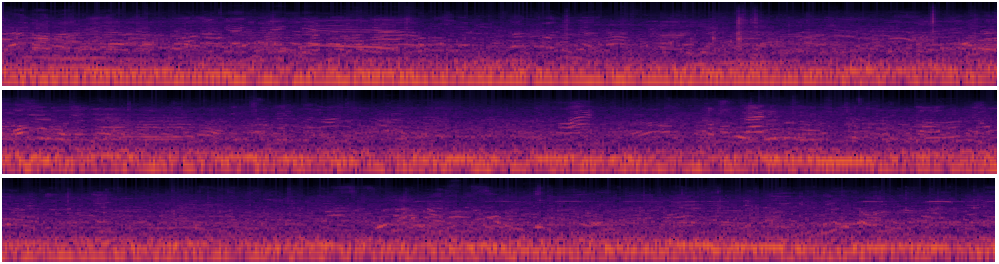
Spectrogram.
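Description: A crowd of people chatters all around, outdoors.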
